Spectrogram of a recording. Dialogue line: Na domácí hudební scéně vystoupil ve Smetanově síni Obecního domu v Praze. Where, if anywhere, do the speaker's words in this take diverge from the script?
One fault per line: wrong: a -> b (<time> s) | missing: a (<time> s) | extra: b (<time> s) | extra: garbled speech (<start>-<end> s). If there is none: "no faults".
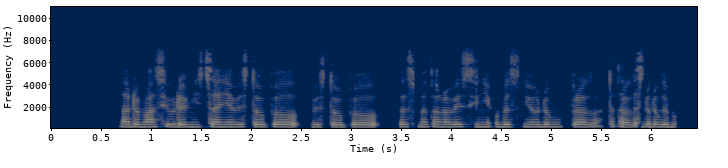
extra: vystoupil (2.6 s)
extra: garbled speech (5.5-6.3 s)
